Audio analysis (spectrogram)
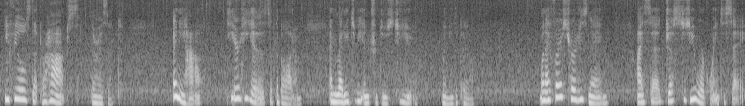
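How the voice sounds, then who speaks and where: Slow, creaky, tender woman in ASMR roleplay. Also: medium pitch, lively intonation, low-quality recording. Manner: tender, nurturing, hushed. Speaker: ASMR roleplayer, storybook reader. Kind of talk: ASMR roleplay, soothing bedtime reading. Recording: faint rain-like background noise.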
